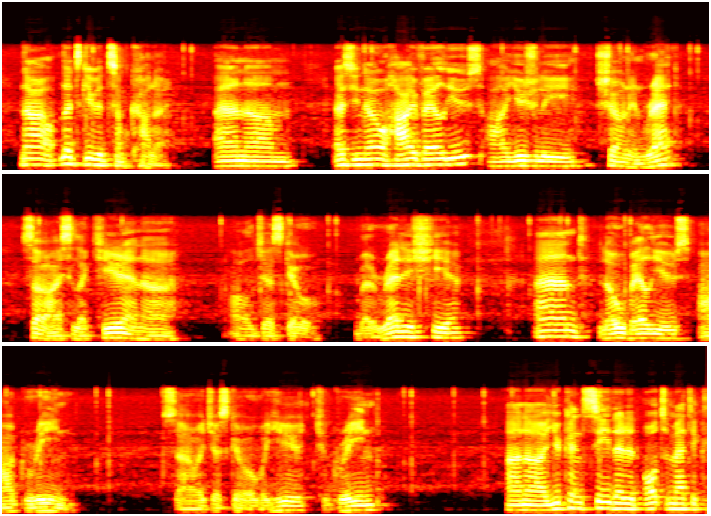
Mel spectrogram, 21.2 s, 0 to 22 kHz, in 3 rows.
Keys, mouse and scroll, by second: 5.5 middle click, 9.3-10.3 middle drag, 20.0-21.1 middle drag.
